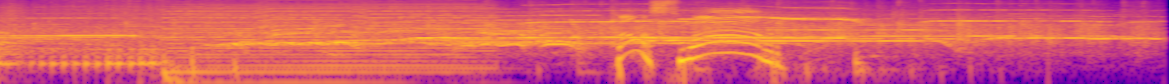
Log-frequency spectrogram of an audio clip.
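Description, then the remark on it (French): A crowd at a live taping of Mike Ward Sous Écoute at La Cabane in Val-d'Or applauds and cheers steadily throughout, with loud whoops and rising shouts swelling in the middle, while a man calls out a greeting over the noise. “C'est mon premier sous-écoute live devant le public depuis à peu près un mois et demi.”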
